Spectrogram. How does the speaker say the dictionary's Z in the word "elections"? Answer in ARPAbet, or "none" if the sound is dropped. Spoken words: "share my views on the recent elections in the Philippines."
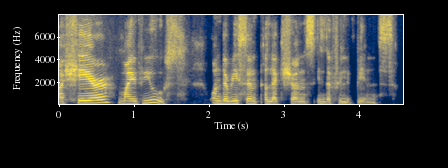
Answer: S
